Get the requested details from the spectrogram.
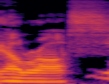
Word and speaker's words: Elros: It's probably Elros. – Yeah. – Longer vowel sounds.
